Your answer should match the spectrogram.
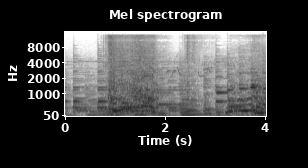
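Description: Three roars, starting about a second in, over background music with a steady melody; the roars are a dinosaur roar sound.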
